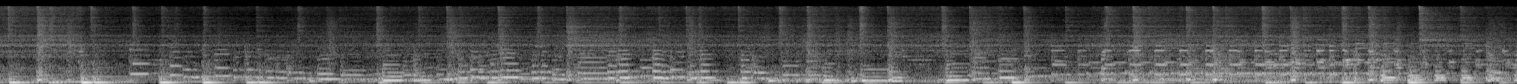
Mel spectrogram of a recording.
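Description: Jazz organ trio playing live: an archtop electric guitar plays a single-note improvised line over an organ bass line, with drum-kit cymbals keeping time. About ten seconds in, a held note comes in under the guitar.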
